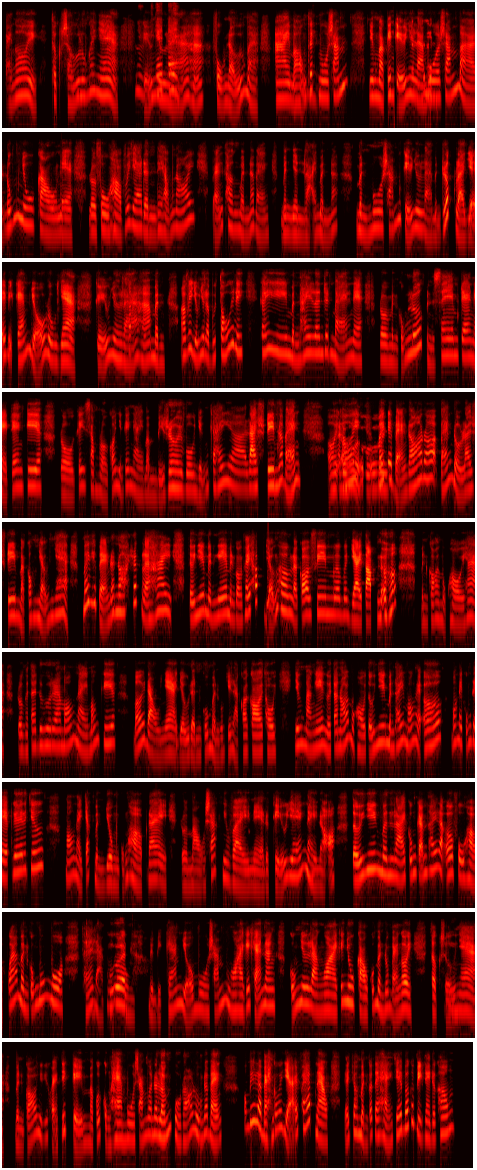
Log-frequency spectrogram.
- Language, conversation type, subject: Vietnamese, advice, Làm thế nào để hạn chế cám dỗ mua sắm không cần thiết đang làm ảnh hưởng đến việc tiết kiệm của bạn?
- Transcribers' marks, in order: tapping; unintelligible speech; "Trời" said as "ời"; laughing while speaking: "nữa"; unintelligible speech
